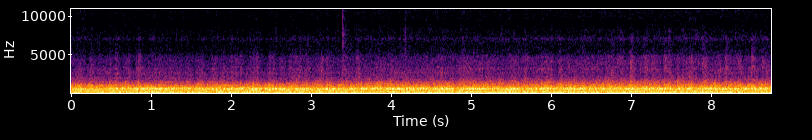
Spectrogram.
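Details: General Electric washer in spin, with its faulty timer advanced by hand because it won't progress. A loud, steady rumbling roar runs through the whole spin and is very noisy. Maintenance is needed; the likely repair is bearings and seal plus a timer check.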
